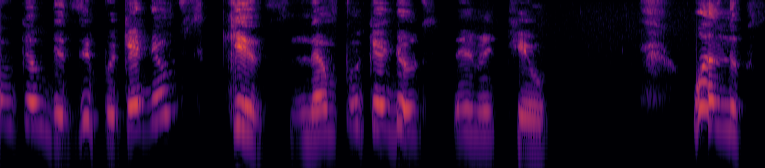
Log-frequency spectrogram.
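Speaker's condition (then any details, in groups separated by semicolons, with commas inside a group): Paralysis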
